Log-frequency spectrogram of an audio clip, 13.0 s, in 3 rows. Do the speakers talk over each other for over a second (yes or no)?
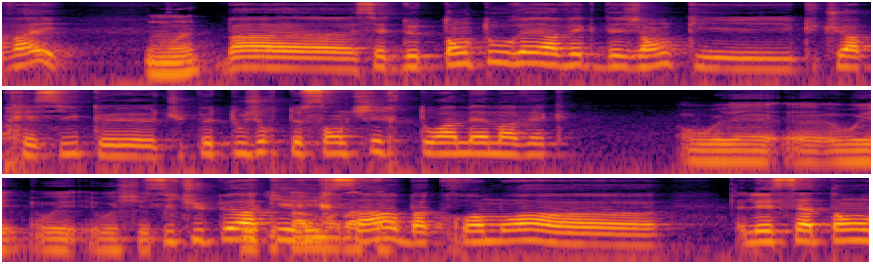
yes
